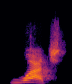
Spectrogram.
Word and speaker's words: watched: Gabriela just one thing this one the pronunciation watched like with a t watched watch very good watch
